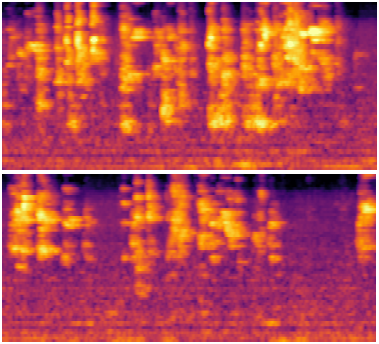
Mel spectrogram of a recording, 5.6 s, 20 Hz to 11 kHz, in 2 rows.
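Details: Pet lovebirds, albino red-eyed, enjoying themselves on 5/09/23: dense clusters of sharp, high squeaky chirps and harsh squawks, broken by brief pauses, over a faint steady low hum.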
